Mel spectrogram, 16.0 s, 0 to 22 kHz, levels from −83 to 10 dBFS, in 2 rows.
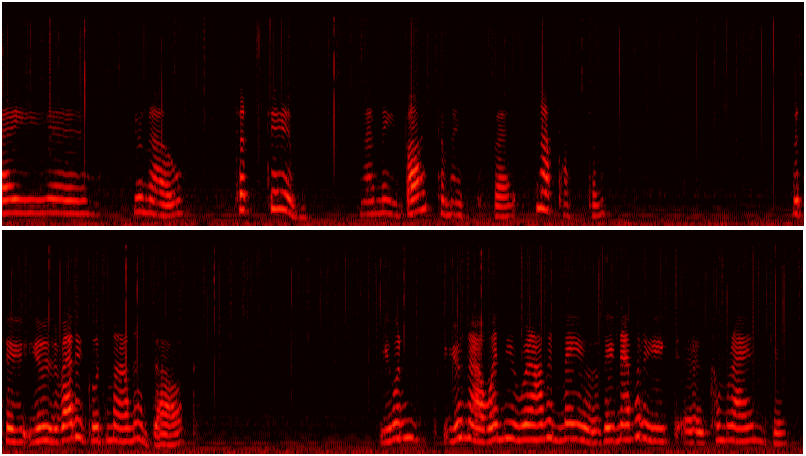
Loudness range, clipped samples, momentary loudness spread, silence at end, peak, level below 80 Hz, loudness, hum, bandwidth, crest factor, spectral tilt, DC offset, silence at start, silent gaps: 6 LU; under 0.1%; 19 LU; 0 s; -26 dBFS; -68 dBFS; -48 LUFS; none; 17 kHz; 22 dB; -4 dB/octave; under 0.1%; 0 s; none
